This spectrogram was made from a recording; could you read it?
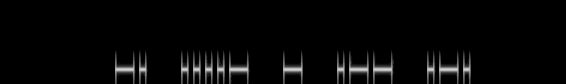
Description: Morse code, heard as a keyed tone, about 20 wpm, spaced as for 15 wpm, 700 Hz. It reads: N4TWR
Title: 122 Lesson 20g - Number 3 - Call Signs 20wpm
